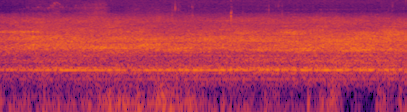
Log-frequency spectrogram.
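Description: A jet airliner takes off at night from Logan Airport, heard as a steady, loud engine roar with a constant whine, sustained and unbroken throughout with no talk.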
